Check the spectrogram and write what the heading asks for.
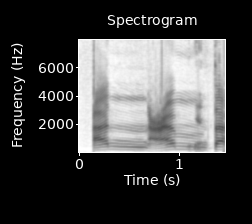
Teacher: Nun sukunnya jangan mantul, ainnya tetap menjadi ain, jangan jadi hamzah.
